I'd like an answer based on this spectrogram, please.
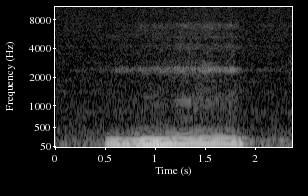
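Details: Sleeping deeply, the Bull Terrier Frakass gives a single drawn-out, low, droning snore of about a second and a half, steady and resonant, set between moments of near silence in a quiet room.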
